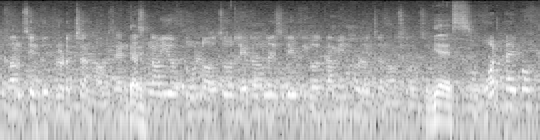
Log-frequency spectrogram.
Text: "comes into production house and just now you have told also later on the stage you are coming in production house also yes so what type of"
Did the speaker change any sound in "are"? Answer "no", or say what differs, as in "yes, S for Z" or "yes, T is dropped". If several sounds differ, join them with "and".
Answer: yes, L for R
